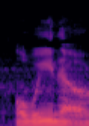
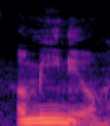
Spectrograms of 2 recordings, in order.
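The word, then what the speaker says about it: Omenihu: night, and picked up I forget how to pronounce this guy's name. Owino, right? Dang it. I was trying to maximize the card. Here we go. Let me go to the options. Ominu, excuse me.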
